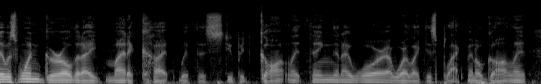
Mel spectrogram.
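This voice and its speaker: A man with an American accent, fairly low pitch, an animated tone and a very fast pace, on a very clean recording with a silent background and a dry, close sound with no echo. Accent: Long Island accent, slight tonight. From Long Island, New York. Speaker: punk musician. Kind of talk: casual interview chat. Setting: closed bar. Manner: animated, fast with many repetitions.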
